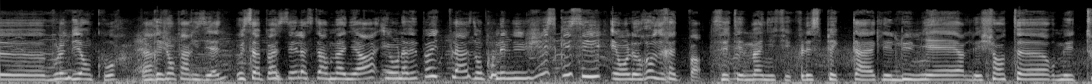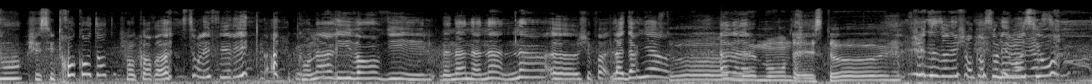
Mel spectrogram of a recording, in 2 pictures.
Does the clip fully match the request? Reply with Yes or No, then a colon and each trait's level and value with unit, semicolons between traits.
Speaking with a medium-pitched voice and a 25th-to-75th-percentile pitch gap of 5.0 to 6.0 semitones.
No: very high, 255 Hz; average, 5.3 semitones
